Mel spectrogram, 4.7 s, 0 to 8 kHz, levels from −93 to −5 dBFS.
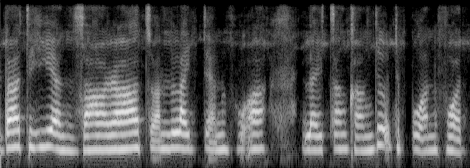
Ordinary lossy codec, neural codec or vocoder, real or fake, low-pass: none; codec, 24 kHz, 3 kbps, HILCodec; fake; 7.2 kHz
